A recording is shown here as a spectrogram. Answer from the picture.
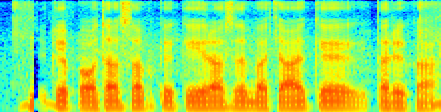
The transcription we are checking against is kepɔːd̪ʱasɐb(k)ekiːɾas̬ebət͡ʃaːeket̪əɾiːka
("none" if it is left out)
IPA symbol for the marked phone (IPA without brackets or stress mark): k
